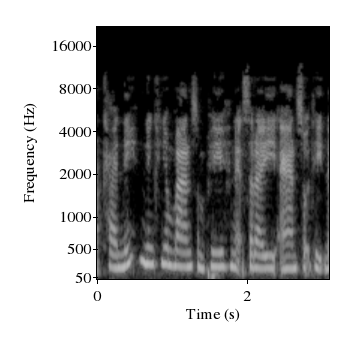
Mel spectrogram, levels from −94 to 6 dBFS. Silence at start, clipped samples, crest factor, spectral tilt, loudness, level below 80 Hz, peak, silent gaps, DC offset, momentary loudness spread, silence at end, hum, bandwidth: 0 s; under 0.1%; 18 dB; -4 dB/octave; -28 LUFS; -58 dBFS; -10 dBFS; none; under 0.1%; 4 LU; 0 s; none; 11.5 kHz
